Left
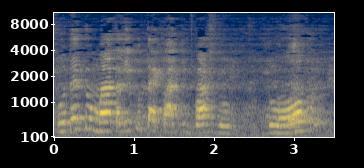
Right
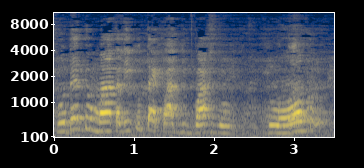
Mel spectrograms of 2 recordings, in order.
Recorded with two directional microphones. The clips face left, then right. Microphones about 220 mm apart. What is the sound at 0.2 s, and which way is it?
A man's voice, 15° right (ahead or behind).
